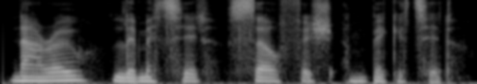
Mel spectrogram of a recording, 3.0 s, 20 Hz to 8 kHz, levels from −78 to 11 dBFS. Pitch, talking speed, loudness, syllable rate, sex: 135 Hz, 100 wpm, -21 LUFS, 4.3 syllables/s, male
